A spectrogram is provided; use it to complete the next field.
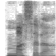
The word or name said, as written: Muscida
